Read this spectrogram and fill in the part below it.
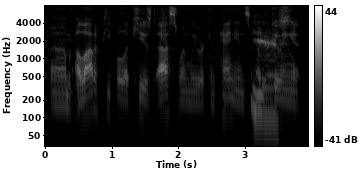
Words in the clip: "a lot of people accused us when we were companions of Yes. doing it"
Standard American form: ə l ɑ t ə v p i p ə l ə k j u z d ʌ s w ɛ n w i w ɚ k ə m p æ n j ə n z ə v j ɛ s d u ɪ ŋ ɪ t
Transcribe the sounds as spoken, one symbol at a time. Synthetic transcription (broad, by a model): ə l ɑ t ə v p i p l ə k j u z d ʌ s w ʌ n w i w ɚ k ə m p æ n j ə n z ə v d u ɪ ŋ ɪ t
